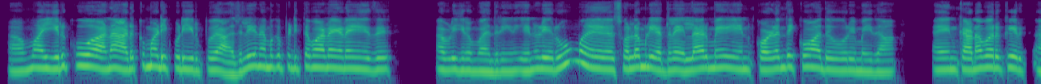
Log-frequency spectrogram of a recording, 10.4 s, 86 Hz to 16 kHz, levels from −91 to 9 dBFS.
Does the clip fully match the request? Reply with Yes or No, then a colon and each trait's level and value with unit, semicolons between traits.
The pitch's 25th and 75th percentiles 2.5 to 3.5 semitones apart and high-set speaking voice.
Yes: average, 2.8 semitones; high, 225 Hz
